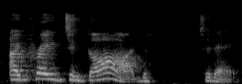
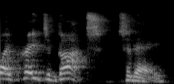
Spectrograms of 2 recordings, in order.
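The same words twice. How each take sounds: First: The final d of God is fully voiced. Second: The final d of God is voiceless, like t. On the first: The speaker calls it right. "is what we call a voiced consonant" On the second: The speaker calls it wrong. "that wouldn't sound right"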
